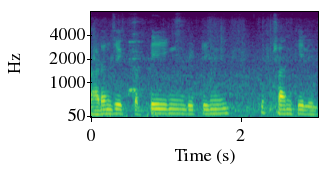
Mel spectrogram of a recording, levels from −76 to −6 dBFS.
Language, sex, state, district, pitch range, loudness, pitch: Marathi, male, Maharashtra, Mumbai Suburban, 120-130 Hz, -17 LUFS, 125 Hz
